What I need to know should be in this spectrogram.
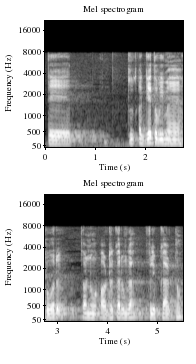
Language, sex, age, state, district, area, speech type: Punjabi, male, 30-45, Punjab, Patiala, urban, spontaneous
